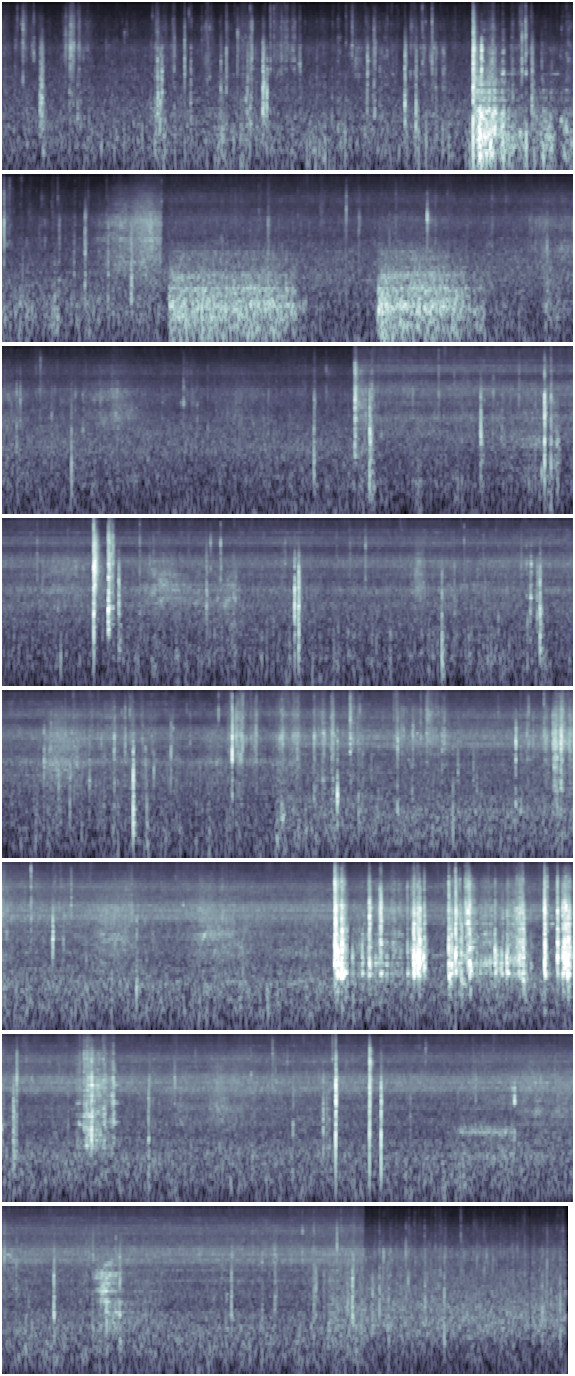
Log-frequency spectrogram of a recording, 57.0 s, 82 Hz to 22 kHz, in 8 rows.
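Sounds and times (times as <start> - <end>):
rain and wind hiss: 8.0 - 57.0
crinkling handling noises: 39.9 - 43.0.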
